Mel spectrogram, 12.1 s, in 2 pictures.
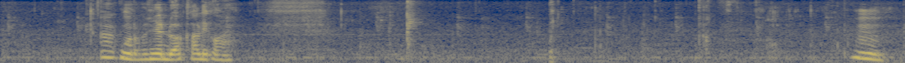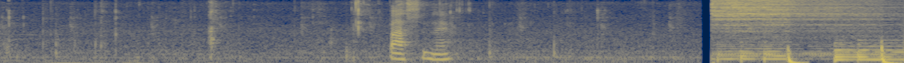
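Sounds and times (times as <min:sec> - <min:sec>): person chewing an egg: 0:02.2 - 0:10.6.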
